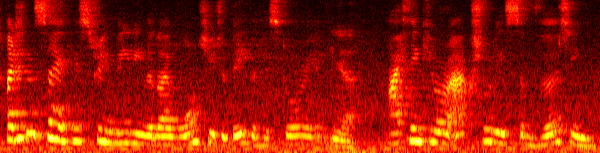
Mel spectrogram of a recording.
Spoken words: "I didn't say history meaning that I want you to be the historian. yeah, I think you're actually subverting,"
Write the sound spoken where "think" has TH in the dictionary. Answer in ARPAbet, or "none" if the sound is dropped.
TH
